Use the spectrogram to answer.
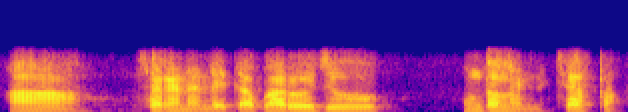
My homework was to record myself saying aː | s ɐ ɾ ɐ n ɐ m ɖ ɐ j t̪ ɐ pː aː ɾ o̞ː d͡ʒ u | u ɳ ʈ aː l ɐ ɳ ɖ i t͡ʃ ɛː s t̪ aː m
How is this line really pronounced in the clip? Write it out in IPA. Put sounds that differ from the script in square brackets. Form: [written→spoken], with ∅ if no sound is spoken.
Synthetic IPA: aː | s ɐ ɾ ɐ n ɐ [m→ɳ] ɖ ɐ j t̪ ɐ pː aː ɾ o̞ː d͡ʒ u | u ɳ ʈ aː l ɐ ɳ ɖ i t͡ʃ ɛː s t̪ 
